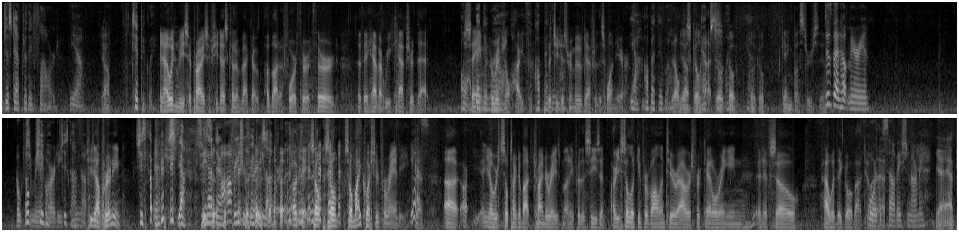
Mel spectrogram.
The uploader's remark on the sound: Live at Prairie Gardens 12-8-18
